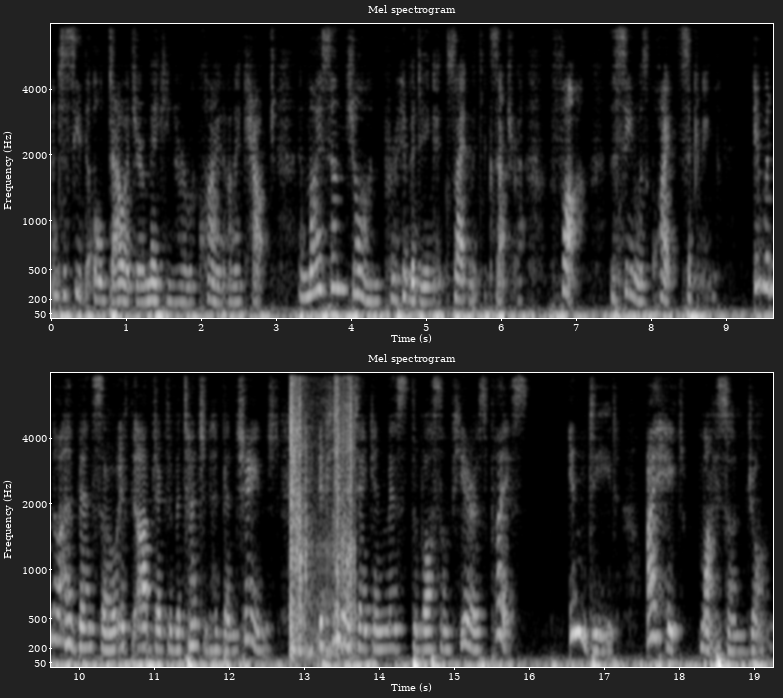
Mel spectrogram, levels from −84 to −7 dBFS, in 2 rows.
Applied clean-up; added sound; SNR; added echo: none; Walk, footsteps; -4 dB; reverberation time 0.2 s.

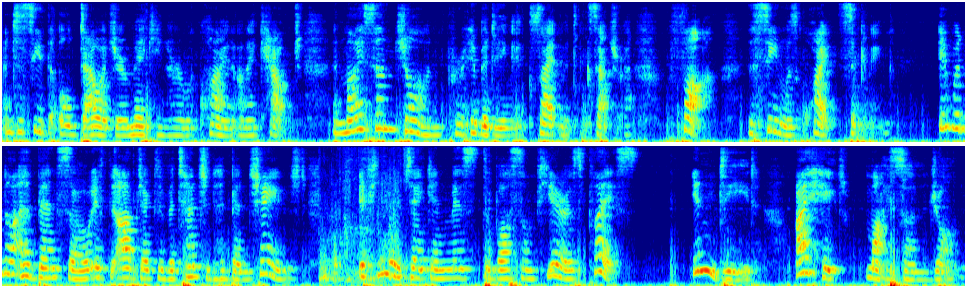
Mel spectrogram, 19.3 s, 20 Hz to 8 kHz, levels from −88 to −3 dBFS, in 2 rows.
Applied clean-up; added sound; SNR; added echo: neural separator model SepFormer DNS4.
